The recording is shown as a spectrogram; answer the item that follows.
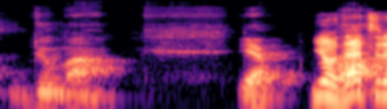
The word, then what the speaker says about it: Dumas: was and he goes it's pronounced duma yeah you know that's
